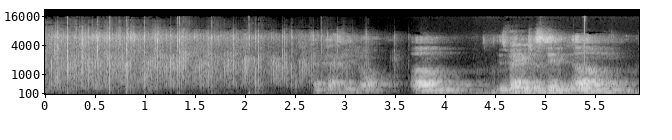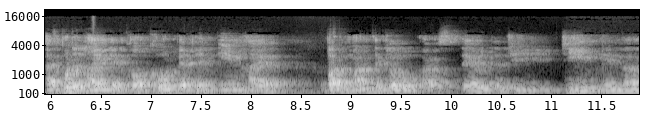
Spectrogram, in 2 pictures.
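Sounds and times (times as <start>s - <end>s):
audience applauding the organizers: 0.0s - 3.7s
speech: 2.7s - 11.8s.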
